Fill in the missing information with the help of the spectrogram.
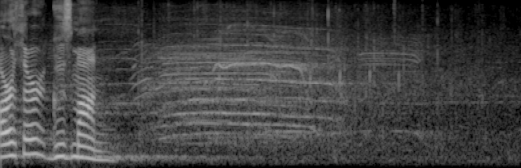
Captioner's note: audience cheering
